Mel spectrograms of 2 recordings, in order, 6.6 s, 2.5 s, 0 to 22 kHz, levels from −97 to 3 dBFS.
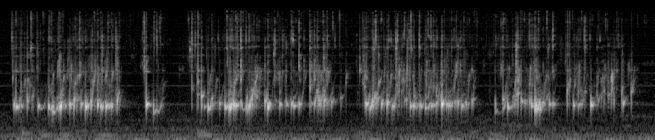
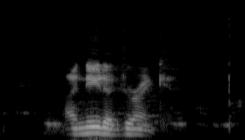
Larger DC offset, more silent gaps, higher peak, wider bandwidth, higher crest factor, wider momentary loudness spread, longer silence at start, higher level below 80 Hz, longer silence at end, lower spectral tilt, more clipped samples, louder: neither; neither; first, -4 dBFS vs -24 dBFS; first, 17 kHz vs 4.7 kHz; about the same, 24 dB vs 22 dB; second, 13 LU vs 23 LU; second, 0.1 s vs 0.45 s; first, -66 dBFS vs -84 dBFS; second, 0.2 s vs 0.8 s; second, 1 dB/octave vs -7 dB/octave; neither; first, -28 LUFS vs -42 LUFS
